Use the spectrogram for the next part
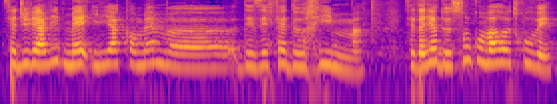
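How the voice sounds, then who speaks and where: A high school French teacher, speaking at a normal pace with a slightly mellow voice, walks her class through a poem in a live classroom. She questions the students often and sprinkles "hein" into her sentences.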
